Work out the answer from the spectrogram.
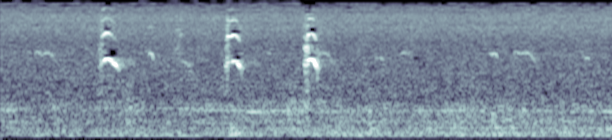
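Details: Three clipped, high keek notes from a long-billed dowitcher, spaced roughly half a second apart, with a steady mechanical hum underneath.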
